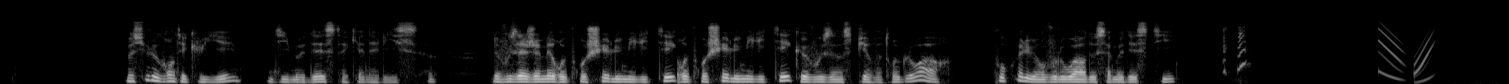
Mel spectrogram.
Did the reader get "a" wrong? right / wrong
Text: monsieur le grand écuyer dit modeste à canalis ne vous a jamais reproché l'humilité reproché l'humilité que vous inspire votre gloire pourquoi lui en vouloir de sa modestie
right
